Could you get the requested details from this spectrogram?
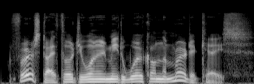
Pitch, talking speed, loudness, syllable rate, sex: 120 Hz, 285 wpm, -16 LUFS, 5.9 syllables/s, male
